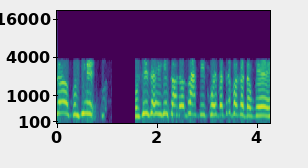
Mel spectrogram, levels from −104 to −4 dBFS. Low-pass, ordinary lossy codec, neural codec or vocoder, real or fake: 3.6 kHz; none; none; real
